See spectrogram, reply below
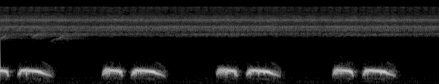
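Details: Decoy spotted dove during trapping, moulting and calling steadily: four pairs of coos, each a brief note then a falling drawn-out coo, spaced about a second apart, with continuous insect buzz above.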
